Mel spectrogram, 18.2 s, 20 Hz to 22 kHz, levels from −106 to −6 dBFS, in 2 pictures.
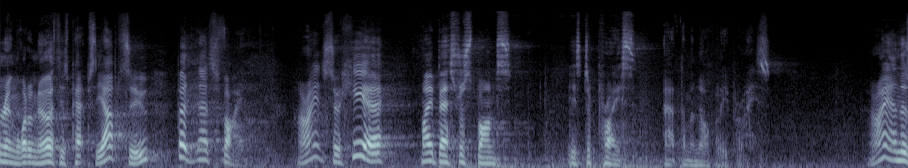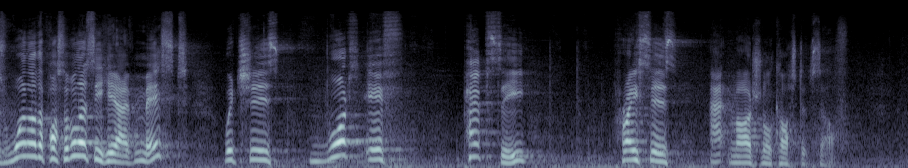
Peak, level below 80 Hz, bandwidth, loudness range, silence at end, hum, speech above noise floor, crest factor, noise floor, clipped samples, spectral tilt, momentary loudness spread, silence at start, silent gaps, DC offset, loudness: -18 dBFS; -64 dBFS; 16 kHz; 12 LU; 0.75 s; none; 32 dB; 22 dB; -69 dBFS; under 0.1%; -5 dB/octave; 22 LU; 0 s; none; under 0.1%; -37 LUFS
